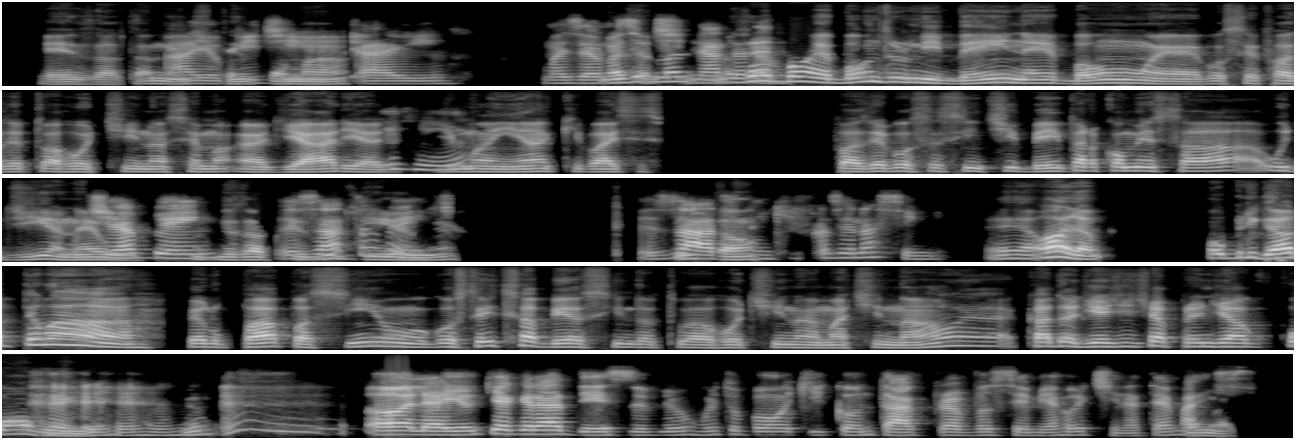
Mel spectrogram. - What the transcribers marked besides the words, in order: tapping; laugh
- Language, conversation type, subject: Portuguese, podcast, Como é a sua rotina matinal e de que forma ela te prepara para o dia?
